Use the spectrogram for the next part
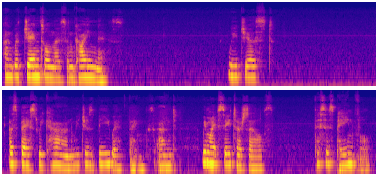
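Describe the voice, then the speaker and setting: A woman leading a guided meditation as facilitator, speaking gently and without hurry, with long pauses and a soft voice that turns breathy at phrase ends. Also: medium pitch, level tone.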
